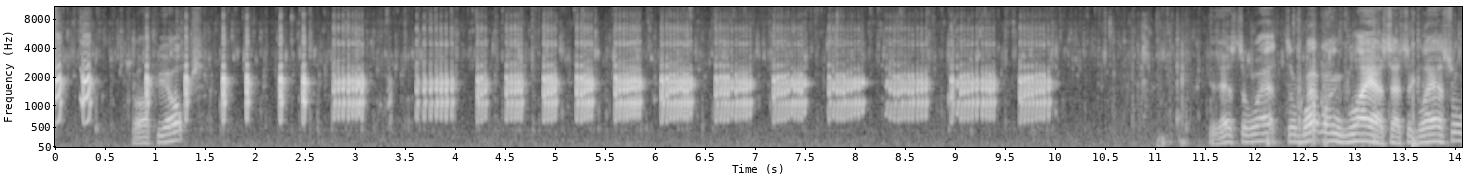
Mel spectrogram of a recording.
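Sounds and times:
turkey call soft yelps: 1.9 - 10.0.

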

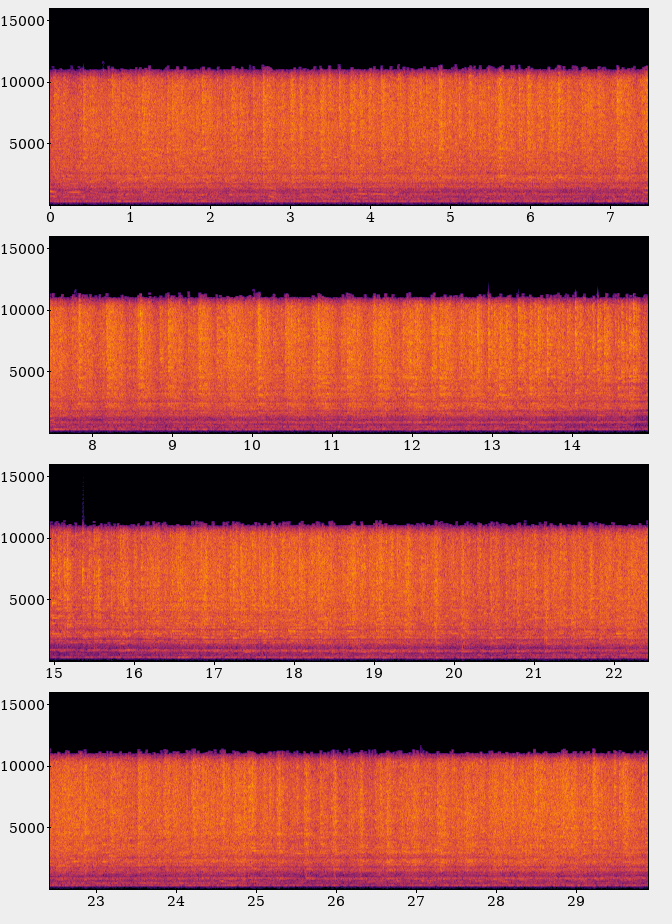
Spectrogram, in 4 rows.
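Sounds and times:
cowbells clanging rhythmically: 0.0 - 29.9.

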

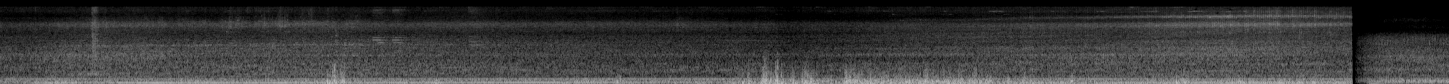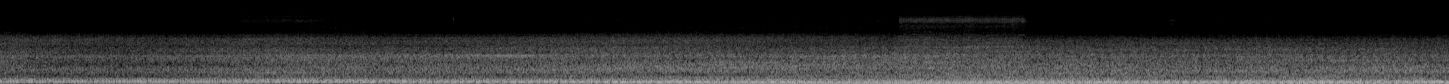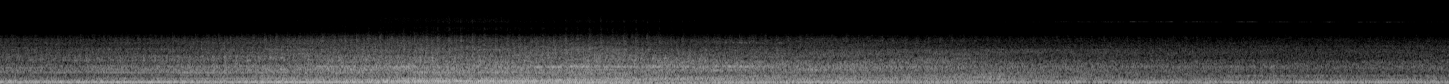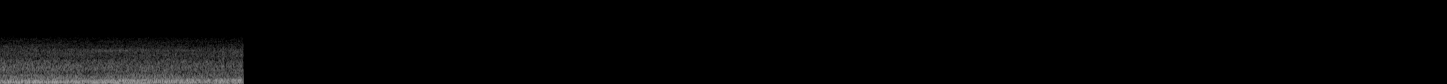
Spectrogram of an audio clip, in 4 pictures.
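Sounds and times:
car traffic passing: 0.0 - 15.3
asphalt paver engine: 0.0 - 45.9
road roller diesel engine humming: 0.0 - 45.9.

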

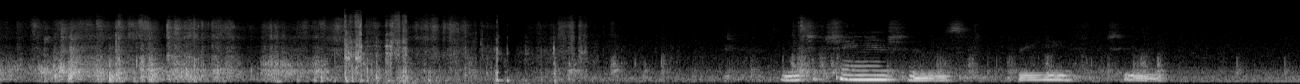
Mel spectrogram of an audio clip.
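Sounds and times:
handling rustling and knocks: 0.0 - 8.8.

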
